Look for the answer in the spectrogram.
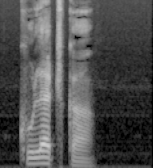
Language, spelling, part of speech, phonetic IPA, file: Polish, kuleczka, noun, [kuˈlɛt͡ʃka], Pl-kuleczka.ogg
